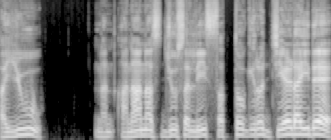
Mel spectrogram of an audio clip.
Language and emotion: Kannada, disgusted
